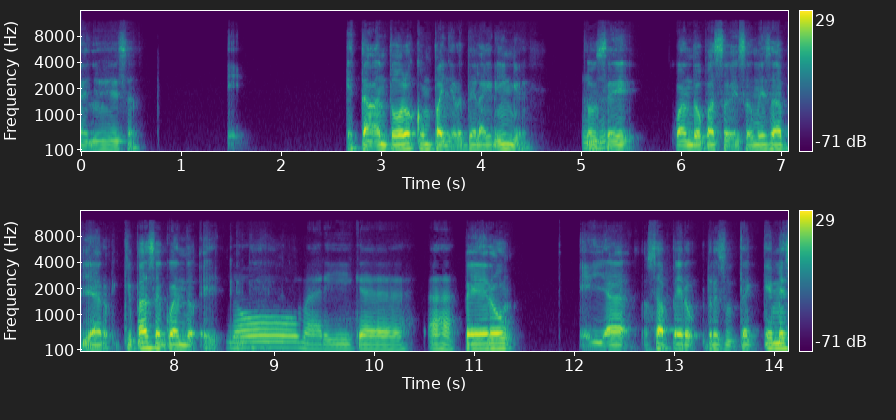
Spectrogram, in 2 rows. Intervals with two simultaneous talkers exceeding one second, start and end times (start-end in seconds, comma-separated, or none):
none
